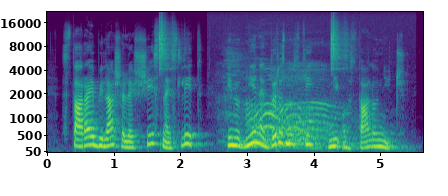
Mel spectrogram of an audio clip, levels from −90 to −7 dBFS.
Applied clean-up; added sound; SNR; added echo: none; Gasp + Rattle (instrument); 10 dB; none.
